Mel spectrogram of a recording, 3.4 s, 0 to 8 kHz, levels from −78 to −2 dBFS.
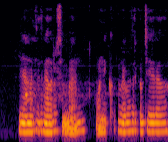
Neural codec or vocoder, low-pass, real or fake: none; 7.2 kHz; real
